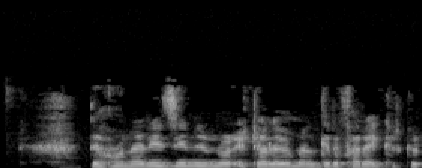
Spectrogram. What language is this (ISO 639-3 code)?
pus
